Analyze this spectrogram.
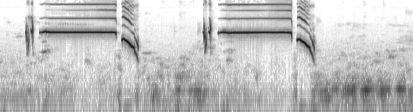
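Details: Common iora song used as a lure to get birds singing: a clear, steady high whistle held about one and a half seconds, then a quick run of falling slurred notes, given twice with faint low rumbling between.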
